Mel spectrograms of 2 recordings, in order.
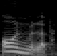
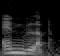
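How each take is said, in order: First: The word is said with a French-style first vowel. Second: The word is said with an English-style first vowel. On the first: This was the accepted pronunciation decades ago. "the more accepted pronunciation was envelope" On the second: This is the usual pronunciation today. "version of B B C uses the pronunciation envelope"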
